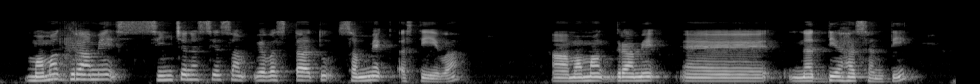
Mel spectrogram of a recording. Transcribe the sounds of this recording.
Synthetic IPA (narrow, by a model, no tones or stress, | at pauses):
mɐmɐɡɾaːmeːsiɲt͡ʃɐnɐsjɐsɐʋjɐʋɐst̪ʰaːt̪usɐmjɐkɐ̰st̪eːʋɐ | mɐmɐɡɾaːmeː | nɐd̪jɐɦɐsɐnt̪i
